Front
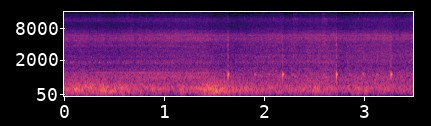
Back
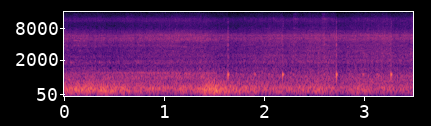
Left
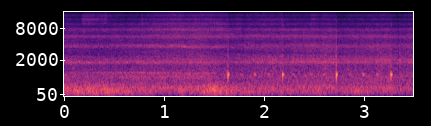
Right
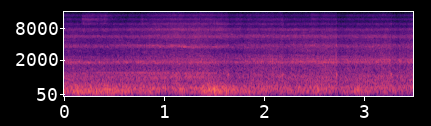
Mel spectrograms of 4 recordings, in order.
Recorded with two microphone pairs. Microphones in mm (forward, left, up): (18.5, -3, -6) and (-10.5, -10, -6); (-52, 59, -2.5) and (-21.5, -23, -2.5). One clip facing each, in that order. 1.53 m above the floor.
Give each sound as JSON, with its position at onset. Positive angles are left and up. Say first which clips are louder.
{"t": 1.6, "sound": "a rattle", "louder": "front 1 dB, left 4 dB", "azimuth_deg": 90}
